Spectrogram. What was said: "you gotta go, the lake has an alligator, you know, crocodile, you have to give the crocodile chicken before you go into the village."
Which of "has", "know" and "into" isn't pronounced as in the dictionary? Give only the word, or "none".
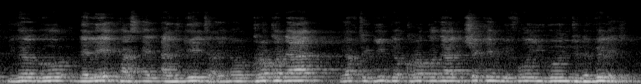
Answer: has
